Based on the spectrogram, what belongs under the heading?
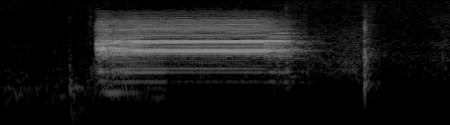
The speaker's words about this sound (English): No, you have to press the buzzer when you know.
